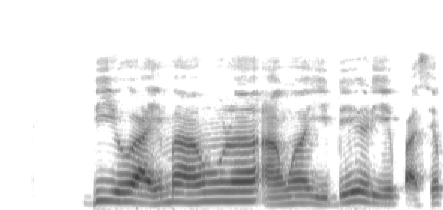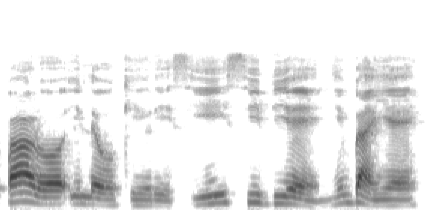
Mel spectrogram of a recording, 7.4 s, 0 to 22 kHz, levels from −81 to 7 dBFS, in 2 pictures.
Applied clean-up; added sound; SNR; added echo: none; none; none; none.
